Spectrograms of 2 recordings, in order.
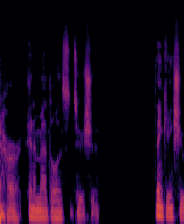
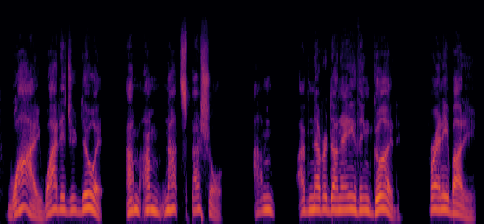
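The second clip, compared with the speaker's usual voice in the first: emotional plea; 8 semitones higher than usual. Retold or imitated. Pleading with his spirit guide.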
